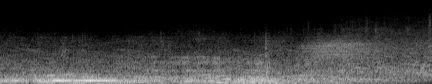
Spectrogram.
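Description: Ballpark sound played back in slow motion: voices and crowd noise slowed into a deep, drawn-out rumble, turning brighter near the end.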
